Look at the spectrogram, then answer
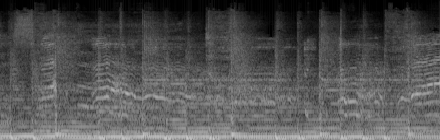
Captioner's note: crying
